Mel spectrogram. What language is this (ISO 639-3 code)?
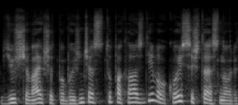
lit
